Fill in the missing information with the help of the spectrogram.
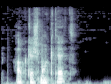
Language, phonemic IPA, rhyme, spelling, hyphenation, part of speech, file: Norwegian Bokmål, /apɡəˈʃmaktheːt/, -eːt, abgeschmackthet, ab‧ge‧schmackt‧het, noun, Nb-abgeschmackthet.ogg
- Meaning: tastelessness (the quality, state, or characteristic of being tasteless)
